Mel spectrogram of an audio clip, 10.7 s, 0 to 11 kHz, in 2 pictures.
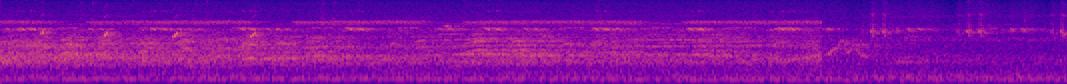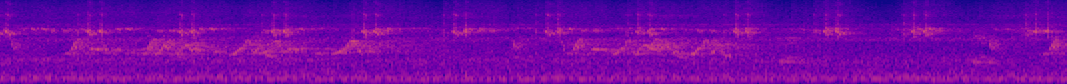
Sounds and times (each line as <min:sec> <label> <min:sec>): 0:00.0 Coyotes 0:04.8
